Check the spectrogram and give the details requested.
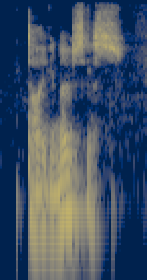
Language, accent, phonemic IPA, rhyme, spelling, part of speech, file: English, Southern England, /daɪəɡˈnəʊsɪs/, -əʊsɪs, diagnosis, noun / verb, LL-Q1860 (eng)-diagnosis.wav
- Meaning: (noun) The process of, or an instance of, identification of the nature and cause of a medical condition or illness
